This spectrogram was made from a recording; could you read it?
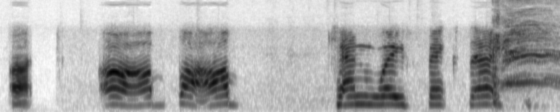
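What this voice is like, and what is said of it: Bob the Builder impersonation. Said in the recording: “I've got the crawl off Bob the Builder. I do the best impersonation.”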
